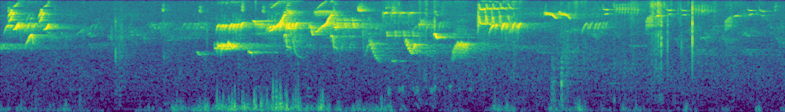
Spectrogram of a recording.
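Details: Japanese thrush singing in the highlands: a rich run of varied clear whistled phrases, some rising and falling, others quick and repeated, delivered almost continuously, with low rustling and wind-like background noise.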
